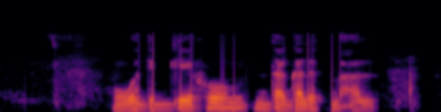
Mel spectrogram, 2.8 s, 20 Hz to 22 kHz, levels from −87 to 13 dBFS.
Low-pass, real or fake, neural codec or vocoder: 7.2 kHz; real; none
